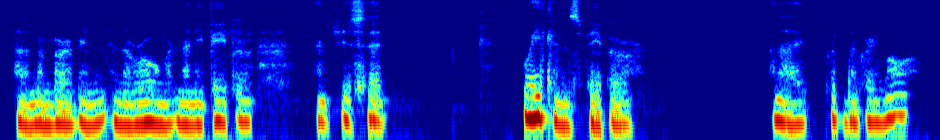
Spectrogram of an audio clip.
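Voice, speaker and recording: In an Irish accent, a man of medium pitch speaks slowly-ish in a monotone, flat way, his dark, mellow tone somewhat breathy and broken by long, frequent pauses. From rural Ireland. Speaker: Alexander Technique teacher. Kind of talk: interview conversation.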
